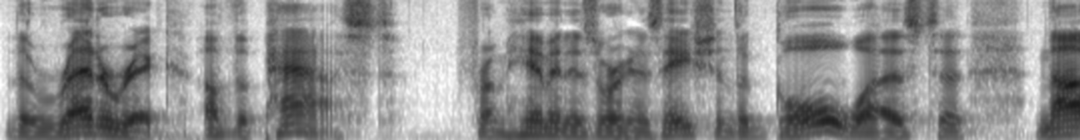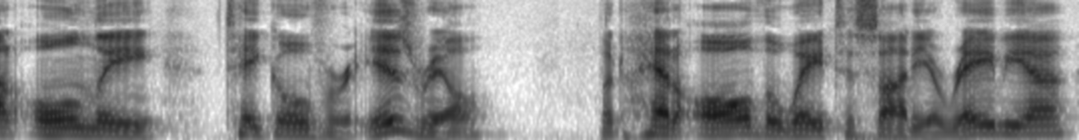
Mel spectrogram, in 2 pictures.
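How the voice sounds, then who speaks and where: A man's voice: medium pitch, lively intonation, unhurried. A man co-hosting a podcast, giving conversational commentary on current affairs. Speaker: podcast co-host.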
